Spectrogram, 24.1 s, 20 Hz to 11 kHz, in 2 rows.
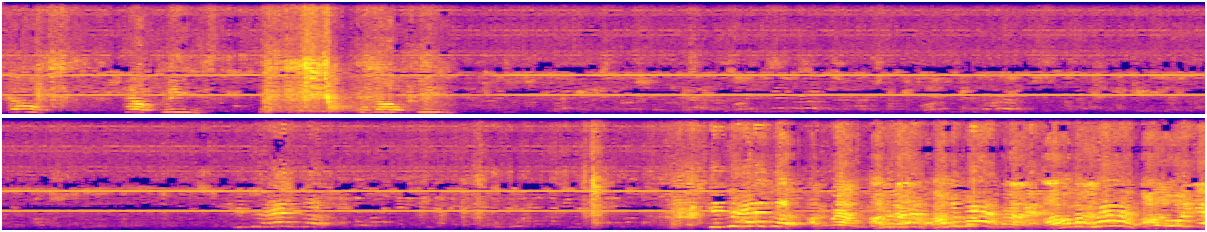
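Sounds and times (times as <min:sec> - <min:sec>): high-pitched electronic alarm tone: 0:00.0 - 0:24.0.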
